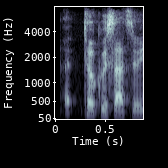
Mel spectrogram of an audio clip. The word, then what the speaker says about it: tokusatsu: big fan of that I I will not pronounce it right tokusatsu how do you say that tokusatu you got it right yeah tokusatu kind of genre that feel that Vibe uh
